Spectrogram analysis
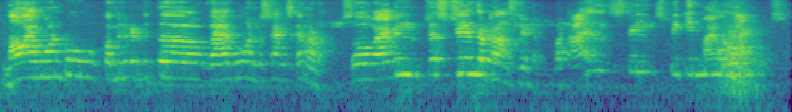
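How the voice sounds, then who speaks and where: An instructor from India, patiently explaining software testing in a recorded lecture and often checking in with "okay" and "right". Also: sits high, moderate pace, few pauses. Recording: roomy echo, faint background noise.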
